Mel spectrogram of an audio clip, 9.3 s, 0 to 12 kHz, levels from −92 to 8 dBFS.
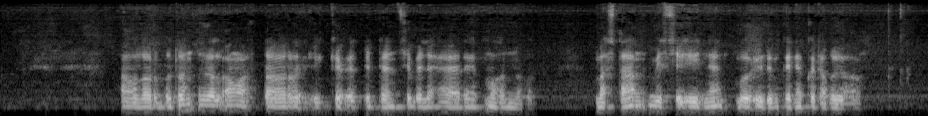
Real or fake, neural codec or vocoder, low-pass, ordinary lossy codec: fake; vocoder, 44.1 kHz, 128 mel bands, Pupu-Vocoder; 10.8 kHz; MP3, 64 kbps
